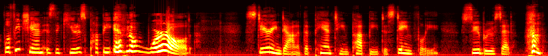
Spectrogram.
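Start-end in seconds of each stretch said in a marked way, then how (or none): 0.1-2.8 indignant. Acted. Defending the puppy indignantly. 7.9-8.2 disdainful humph. Acted. Disdainful scoff.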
